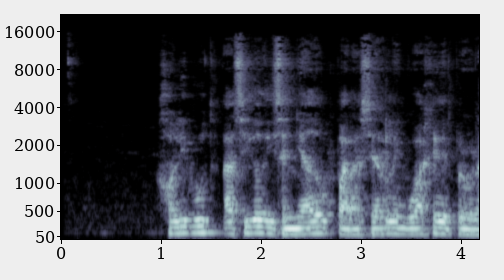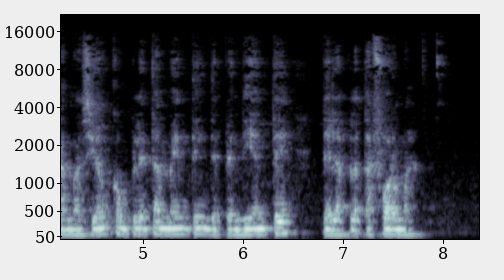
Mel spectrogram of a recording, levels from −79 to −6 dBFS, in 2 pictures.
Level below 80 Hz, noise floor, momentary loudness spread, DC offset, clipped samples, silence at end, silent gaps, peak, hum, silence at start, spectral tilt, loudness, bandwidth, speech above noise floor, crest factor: -50 dBFS; -61 dBFS; 5 LU; under 0.1%; under 0.1%; 0.4 s; none; -4 dBFS; none; 0.05 s; -6 dB/octave; -21 LUFS; 15.5 kHz; 41 dB; 18 dB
